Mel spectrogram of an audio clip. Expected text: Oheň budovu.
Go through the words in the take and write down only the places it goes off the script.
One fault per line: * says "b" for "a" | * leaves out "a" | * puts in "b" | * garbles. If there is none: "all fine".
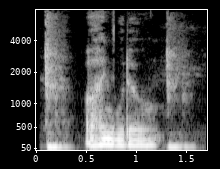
all fine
